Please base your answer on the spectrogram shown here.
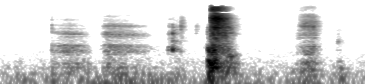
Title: Feathers make me sneeze!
